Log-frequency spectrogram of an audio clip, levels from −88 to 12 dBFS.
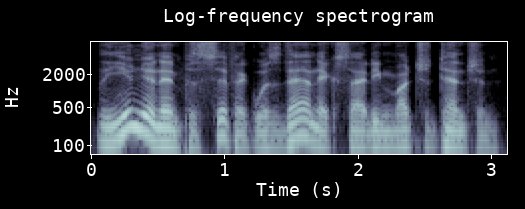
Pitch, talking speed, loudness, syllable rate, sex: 110 Hz, 175 wpm, -19 LUFS, 5.3 syllables/s, male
